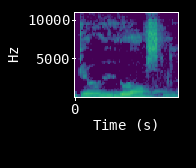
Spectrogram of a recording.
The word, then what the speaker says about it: Yourofsky: Gary Gary Yurovsky, spelled like Yourofsky. You're of Sky.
